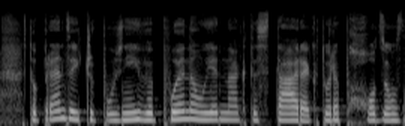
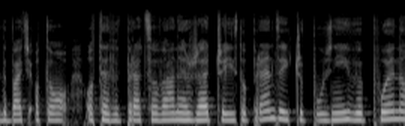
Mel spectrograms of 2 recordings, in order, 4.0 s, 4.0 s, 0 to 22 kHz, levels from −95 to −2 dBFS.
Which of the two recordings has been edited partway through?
second; 2 cuts; at 1.1 s, 2.4 s

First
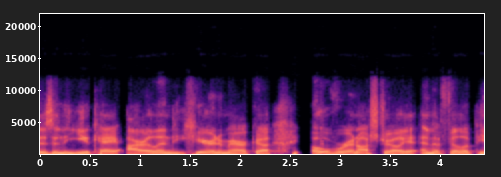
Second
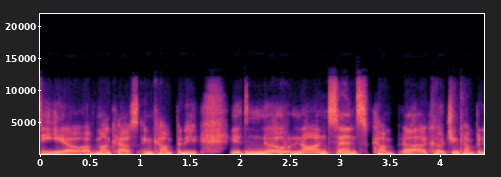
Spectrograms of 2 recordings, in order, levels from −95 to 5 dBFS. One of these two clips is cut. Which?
second; 1 cut; at 2.0 s

